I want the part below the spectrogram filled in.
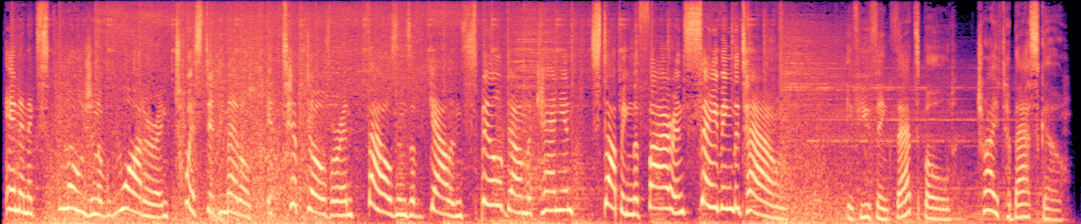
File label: movie trailer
